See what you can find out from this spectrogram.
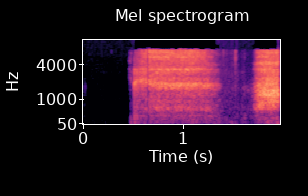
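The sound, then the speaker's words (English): A big deep breath taken during a guided prayer, one long airy rush of breath that holds steady, fades into a short pause, then a second breath swells back in strongly. “let's just take a big deep breath together”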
